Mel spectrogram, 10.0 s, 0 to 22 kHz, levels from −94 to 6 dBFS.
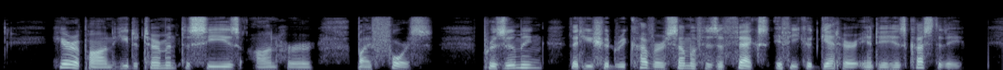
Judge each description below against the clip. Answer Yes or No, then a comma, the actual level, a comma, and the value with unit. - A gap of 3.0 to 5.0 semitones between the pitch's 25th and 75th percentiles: No, wide, 5.6 semitones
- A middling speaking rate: Yes, average, 155 wpm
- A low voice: Yes, low, 115 Hz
